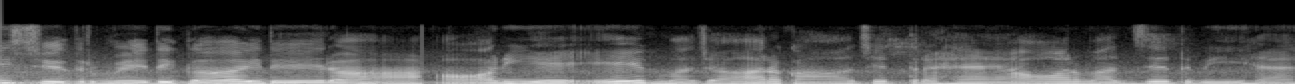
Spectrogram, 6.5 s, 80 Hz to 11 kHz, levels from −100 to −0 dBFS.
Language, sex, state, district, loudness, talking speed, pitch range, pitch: Hindi, male, Uttar Pradesh, Jalaun, -21 LUFS, 155 wpm, 185-225 Hz, 195 Hz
